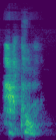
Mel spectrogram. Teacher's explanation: when we say the word out loud the stress is on the first syllable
